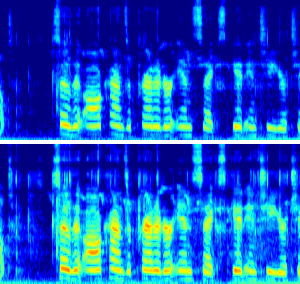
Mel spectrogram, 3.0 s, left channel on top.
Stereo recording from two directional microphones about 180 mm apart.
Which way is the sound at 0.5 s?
5° right (ahead or behind).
